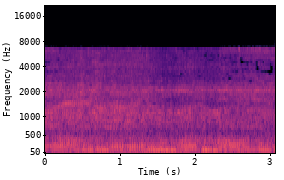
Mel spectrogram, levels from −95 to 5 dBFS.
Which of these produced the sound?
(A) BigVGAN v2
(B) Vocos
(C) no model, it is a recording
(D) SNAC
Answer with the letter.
B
